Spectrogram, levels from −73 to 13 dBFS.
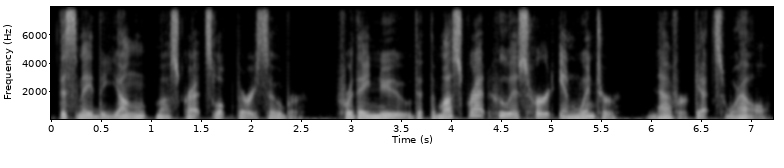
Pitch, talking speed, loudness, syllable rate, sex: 135 Hz, 185 wpm, -18 LUFS, 4.3 syllables/s, female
